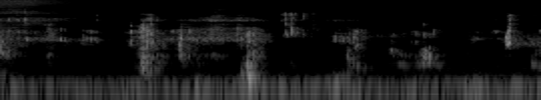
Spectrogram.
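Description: Chewing summer sausage: a quiet run of irregular, moist, squishy bites and soft crunches with no talking.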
